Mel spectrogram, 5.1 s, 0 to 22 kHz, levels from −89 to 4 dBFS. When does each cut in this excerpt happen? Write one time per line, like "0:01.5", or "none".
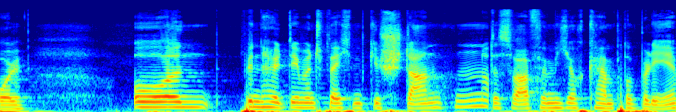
0:01.8
0:03.7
